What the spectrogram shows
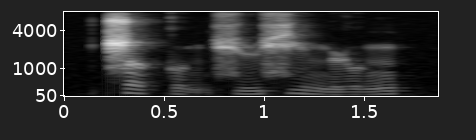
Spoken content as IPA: ʈ͡ʂ ɤ˥˩ k ʊ̰˨˩ ŋ ɕ y˧˥ ɕ i˥˩ n ɻ ʊ˧˥ ŋ

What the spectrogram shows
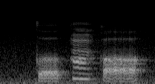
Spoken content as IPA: k o̰ k ɔ̃ k ɔ̰

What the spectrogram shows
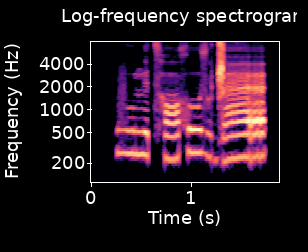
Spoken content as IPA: v uː ŋ e t͡sʰ ɒː x oː z o̤ ɖ͡ʐ æː

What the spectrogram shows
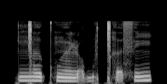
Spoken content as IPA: ŋ͡ǀ əː kʷʰ ə̃ː ɭ ɔ̰ ɡʷ ə ǀʰ ə̰ s ĩ

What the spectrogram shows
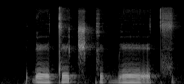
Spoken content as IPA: ɗ e t ɪ t͡ʃ k ɪ ɡ͡b e t͡s

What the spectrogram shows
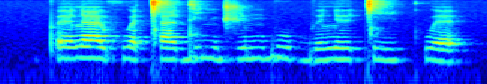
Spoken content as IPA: pʼ ɛ l æ xʷ æ ǀʰ æ d i n d͡ʒ ɪ m b u b ɪ l ɪ ǀ i kʷʰ ɛ

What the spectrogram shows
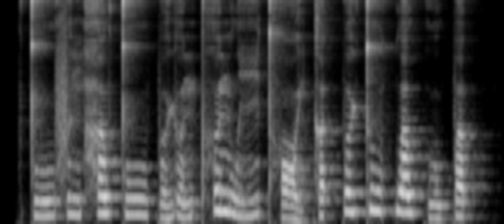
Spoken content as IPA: t̪ uː˨˧ f ɪ˧ ŋ h ɐ˥ w t̪ uː˧ p ɵ˨˥ ɥ ɵ˨˥ n pʰ ɵ˥ n w iː˨˥ t̪ʰ ɔː˨˩ j k ɐ˧ t̚ p ɵ˥ ɥ t̪ uː˥ t̚ w ɐ˥ w kʷ ɐ˨ w p ɐ˧ k̚

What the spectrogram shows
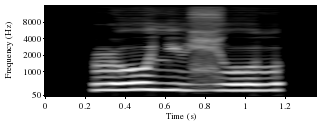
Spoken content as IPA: ɭ o lʲ ʉ ʑ o l

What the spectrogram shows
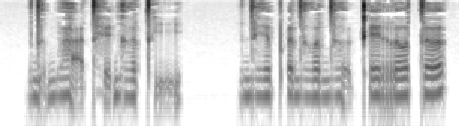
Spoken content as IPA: d ə̰ bʱ a̰ tʰ ḛ ɡʱ ə tʼ ḭ | dʱ e pʼ ə dʱ ɤ dʱ ə̰ kʼ e r ɤ t ə

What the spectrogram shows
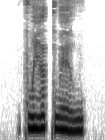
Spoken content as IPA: k w i˨˦ ə̯ k w ɛ̤˨˩ w

